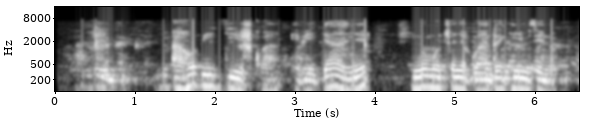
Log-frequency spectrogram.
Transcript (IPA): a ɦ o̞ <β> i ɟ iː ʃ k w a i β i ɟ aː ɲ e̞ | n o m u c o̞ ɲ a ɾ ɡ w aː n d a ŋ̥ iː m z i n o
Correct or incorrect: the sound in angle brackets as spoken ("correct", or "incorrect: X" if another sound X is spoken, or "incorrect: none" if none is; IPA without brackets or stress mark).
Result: correct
